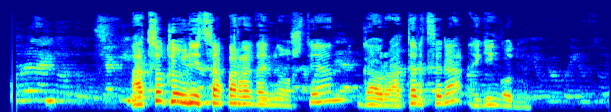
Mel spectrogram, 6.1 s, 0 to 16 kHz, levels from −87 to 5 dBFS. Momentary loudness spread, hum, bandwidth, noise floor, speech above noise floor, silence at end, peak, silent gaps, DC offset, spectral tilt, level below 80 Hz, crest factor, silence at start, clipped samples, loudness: 17 LU; none; 11.5 kHz; -47 dBFS; 27 dB; 0.35 s; 0 dBFS; none; under 0.1%; -5 dB/octave; -70 dBFS; 20 dB; 0.15 s; under 0.1%; -20 LUFS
